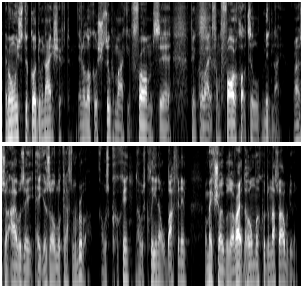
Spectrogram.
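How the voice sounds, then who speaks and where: Yorkshire-accented man, lithuanian native speaker, quick talker, fairly low pitch, dry close sound, candid and sweary. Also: steady tone, dry recording. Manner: candid, sweary, repeats words and restarts. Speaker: podcast guest. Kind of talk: casual chat. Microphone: podcast mic.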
